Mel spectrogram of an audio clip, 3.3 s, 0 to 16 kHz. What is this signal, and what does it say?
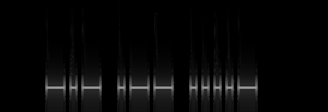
Morse code, heard as a keyed tone, about 20 wpm, 700 Hz. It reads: KW4
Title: USA Call Sign Prefixes - 20wpm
